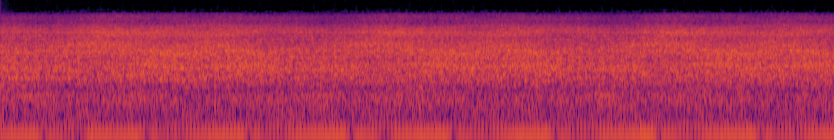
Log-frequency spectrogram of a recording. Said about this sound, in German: Ich glaube, es funktioniert. Da ist unsere Musik und da ist unser Hubschrauber. Was für ein wunderbarer Sound zusammen.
